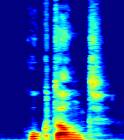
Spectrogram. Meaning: canine (tooth)
- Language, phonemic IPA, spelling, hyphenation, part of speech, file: Dutch, /ˈhuktɑnt/, hoektand, hoek‧tand, noun, Nl-hoektand.ogg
